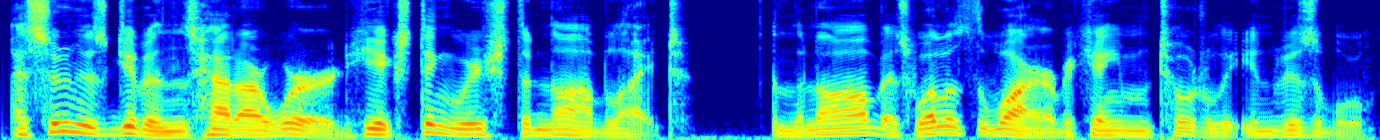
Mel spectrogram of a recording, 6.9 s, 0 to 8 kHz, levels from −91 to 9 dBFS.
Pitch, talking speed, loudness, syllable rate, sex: 110 Hz, 200 wpm, -19 LUFS, 5.3 syllables/s, male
